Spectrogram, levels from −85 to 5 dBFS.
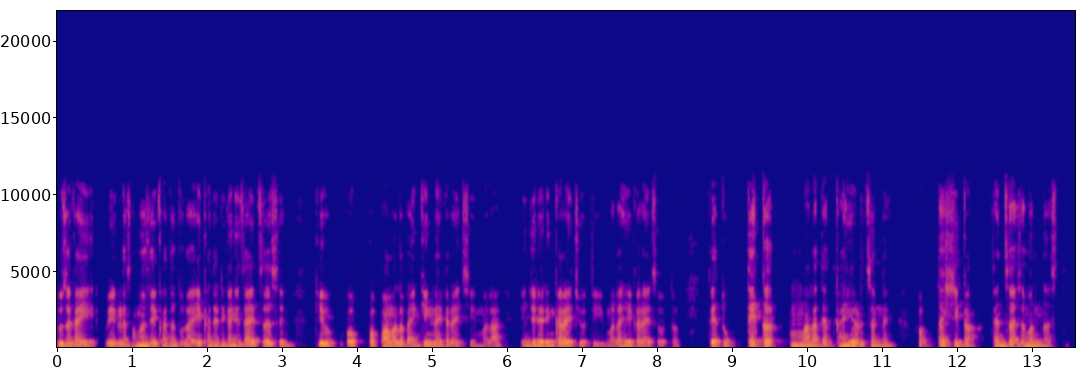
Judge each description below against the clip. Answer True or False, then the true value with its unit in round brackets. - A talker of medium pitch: True (155 Hz)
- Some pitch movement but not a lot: True (3.4 semitones)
